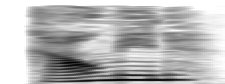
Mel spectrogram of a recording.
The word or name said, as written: gravminde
